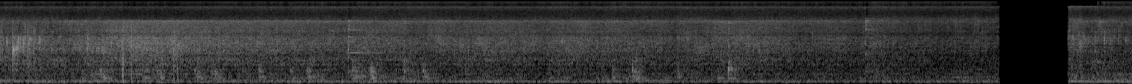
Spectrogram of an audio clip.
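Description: Potatoes fry in hot oil with turmeric, giving a loud, continuous sizzle with faint stirring scrapes that keeps going throughout and cuts out for a moment near the end.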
